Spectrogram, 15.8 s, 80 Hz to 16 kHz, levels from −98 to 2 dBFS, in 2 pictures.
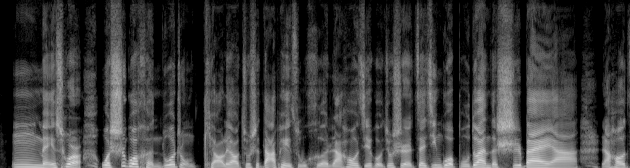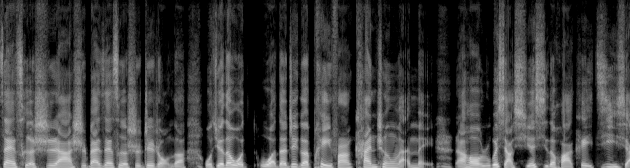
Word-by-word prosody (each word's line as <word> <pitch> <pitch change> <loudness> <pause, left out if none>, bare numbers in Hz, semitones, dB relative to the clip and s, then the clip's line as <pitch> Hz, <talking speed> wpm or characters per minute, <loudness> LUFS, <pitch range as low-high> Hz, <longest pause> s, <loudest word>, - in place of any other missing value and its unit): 嗯， 220 -2 -3
没 165 -2 +1
错 250 +7 +2
儿。 - - +2 0.2
我 200 -1 +2
试 315 +11 +2
过 265 -4 +4
很 160 - -6
多 220 +6 0
种 140 - -9
调 - - -2
料， 160 -2 +1
就 165 +3 -9
是 175 - -5
搭 170 - +1
配 185 -6 -2
组 125 -7 -11
合。 130 +3 -6
然 130 +1 -1
后 200 -1 -2
结 165 +1 -6
果 - - -5
就 175 - -6
是， 160 -5 -2
在 185 +5 -2
经 195 +3 -6
过 185 -4 +2
不 145 +1 -9
断 210 -2 +4
的 155 - -3
失 185 +4 +1
败 195 -2 +6
呀， 155 -2 0 0.3
然 - - -2
后 180 -3 +1
再 190 0 +3
测 185 -3 -1
试 180 0 -1
呀， 155 -2 +4
失 175 -2 -4
败 170 -2 +2
再 190 0 +1
测 180 -2 0
试 165 0 -5
这 175 +2 0
种 145 -4 -4
的， 135 0 -1 0.2
我 - - -3
觉 170 +1 +3
得 205 +3 +5
我 160 -6 +3 0.2
我 145 -1 +3
的 175 +1 +2
这 235 +4 -2
个 185 -4 +3
配 170 - +1
方 160 -1 +3
儿 165 - -2
堪 200 0 +2
称 190 -3 -2
完 145 -4 -4
美。 160 - -6 0.4
然 - - +1
后 175 -1 +4
如 170 +1 -5
果 220 - +5
想 - - +2
学 180 +1 -1
习 155 -10 -5
的 155 - +2
话， 140 -2 +1
可 185 - -6
以 160 -3 -3
记 220 +7 -8
一 240 - -3
下。 185 - -1
175 Hz, 290 characters per minute, -23 LUFS, 155-195 Hz, 0.4 s, 败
